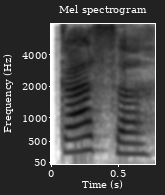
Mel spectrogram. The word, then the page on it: caza: spanish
